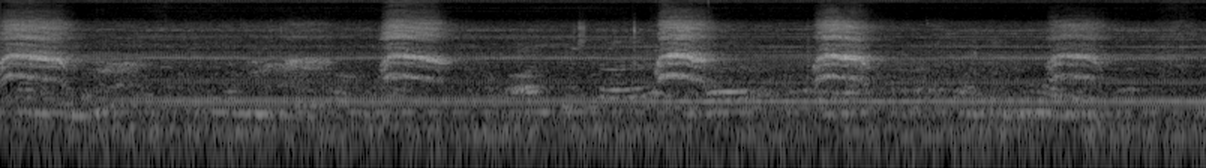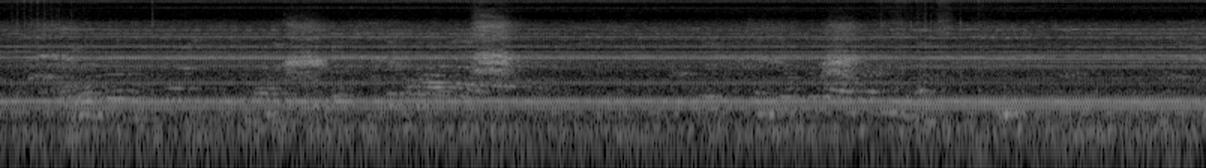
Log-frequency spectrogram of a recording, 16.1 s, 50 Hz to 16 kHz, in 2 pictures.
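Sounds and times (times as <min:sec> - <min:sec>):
crows cawing: 0:00.0 - 0:01.0, 0:01.7 - 0:03.1, 0:04.4 - 0:05.9, 0:07.0 - 0:07.4, 0:09.9 - 0:10.3, 0:11.2 - 0:11.6, 0:13.5 - 0:13.9
faint steady hum: 0:00.0 - 0:16.0.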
